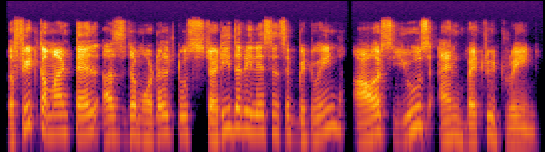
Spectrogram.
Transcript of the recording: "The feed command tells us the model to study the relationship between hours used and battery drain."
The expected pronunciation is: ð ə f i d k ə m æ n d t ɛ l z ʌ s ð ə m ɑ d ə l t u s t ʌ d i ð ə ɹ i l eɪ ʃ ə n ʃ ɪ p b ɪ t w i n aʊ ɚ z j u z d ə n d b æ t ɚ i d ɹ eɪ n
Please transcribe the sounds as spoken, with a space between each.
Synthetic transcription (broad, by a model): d ə f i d k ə m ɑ n d t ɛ l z ʌ s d ə m ɑ d ə l t u s t ʌ d i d ə ɹ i l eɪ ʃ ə n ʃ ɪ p b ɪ t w i n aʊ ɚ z j u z ə n d b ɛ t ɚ i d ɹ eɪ n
